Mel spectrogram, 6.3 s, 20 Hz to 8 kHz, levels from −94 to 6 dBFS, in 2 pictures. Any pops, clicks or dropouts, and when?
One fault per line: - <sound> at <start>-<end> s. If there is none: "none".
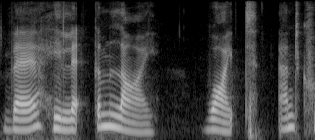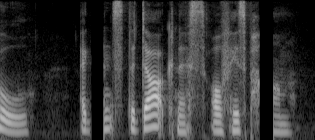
- dropout at 4.1-4.2 s
- dropout at 5.7-5.9 s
